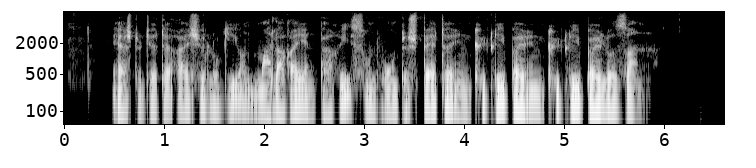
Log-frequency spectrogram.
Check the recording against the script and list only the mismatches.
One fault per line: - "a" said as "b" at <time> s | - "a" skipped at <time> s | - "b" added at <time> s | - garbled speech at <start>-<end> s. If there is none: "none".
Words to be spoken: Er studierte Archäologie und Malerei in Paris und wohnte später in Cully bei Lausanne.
- "in Cully bei" added at 4.6 s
